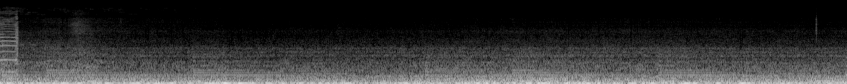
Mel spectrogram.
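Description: Steady low rumble of a car driving along a road, engine and tyre noise. The background music cuts off just after the start.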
